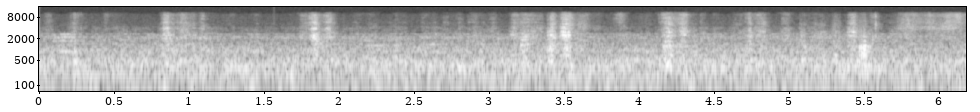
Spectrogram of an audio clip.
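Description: Faint, irregular short scratches and rustles, about one or two a second, over a steady low room hum.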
